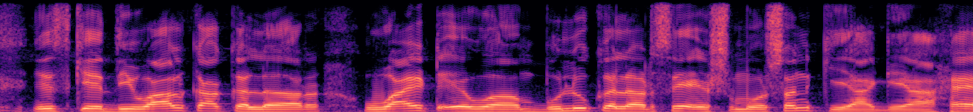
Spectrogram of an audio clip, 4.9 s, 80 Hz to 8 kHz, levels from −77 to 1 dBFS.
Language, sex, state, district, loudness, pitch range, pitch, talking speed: Hindi, male, Jharkhand, Ranchi, -12 LUFS, 145-165 Hz, 155 Hz, 160 wpm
